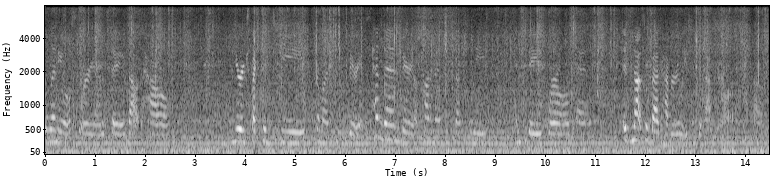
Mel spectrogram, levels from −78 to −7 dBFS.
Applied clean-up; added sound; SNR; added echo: none; Wind; -1 dB; none.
